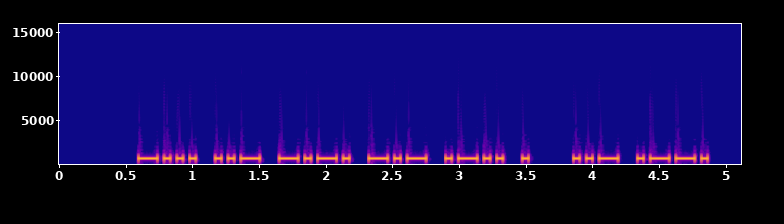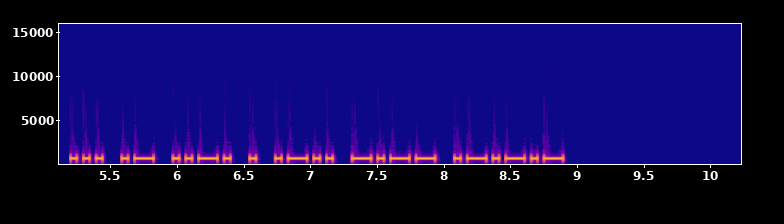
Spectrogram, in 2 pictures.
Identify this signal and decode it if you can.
Morse code, heard as a keyed tone, about 25 wpm, 700 Hz. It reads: BUCKLE UP SAFELY.
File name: Easy Sentences with Hints - 25wpm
